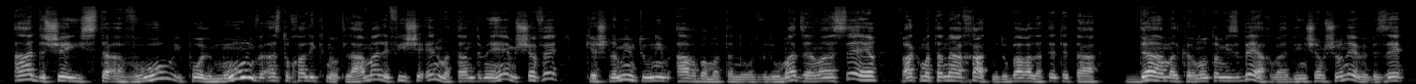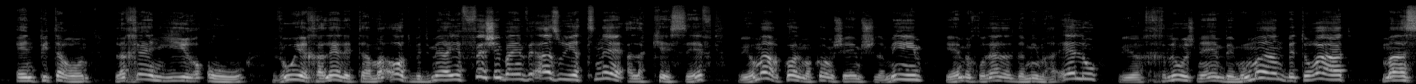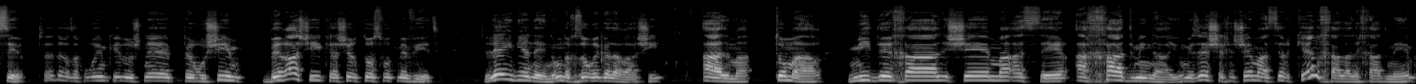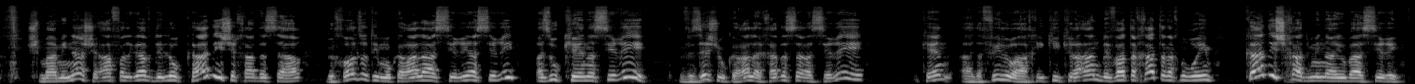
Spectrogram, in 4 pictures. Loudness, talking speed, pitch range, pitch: -28 LUFS, 150 wpm, 150-200 Hz, 170 Hz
